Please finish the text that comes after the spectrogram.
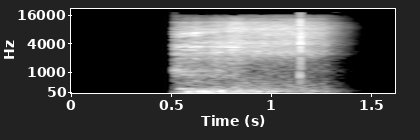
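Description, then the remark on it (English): A man yawns once, a breathy, drawn-out exhale with a low voiced groan underneath, fairly quiet, lasting under a second before trailing off into silence. “He's yawning.”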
